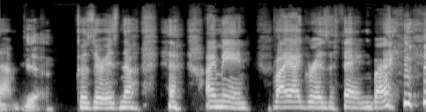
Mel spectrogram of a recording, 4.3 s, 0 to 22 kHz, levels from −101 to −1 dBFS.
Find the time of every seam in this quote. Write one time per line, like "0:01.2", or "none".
0:02.7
